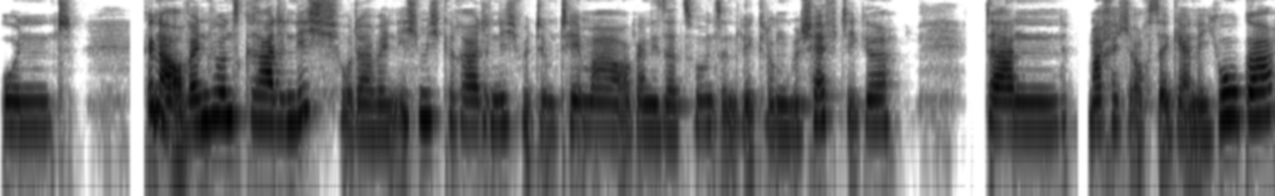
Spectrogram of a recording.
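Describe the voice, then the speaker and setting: A woman's normal speaking voice, fairly high in pitch with ordinary variation, at a moderate pace on a very clean recording with a silent background. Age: 30s. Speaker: podcast host, organizational development coach. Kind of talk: casual chat.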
